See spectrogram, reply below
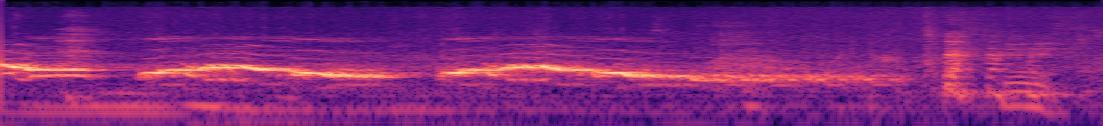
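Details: Backyard thrush, possibly of the wood thrush family, its song slowed far down: long, wavering whistled phrases that swoop up and slide down, with a soft low hum beneath and a brief burst of murmuring at the end.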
